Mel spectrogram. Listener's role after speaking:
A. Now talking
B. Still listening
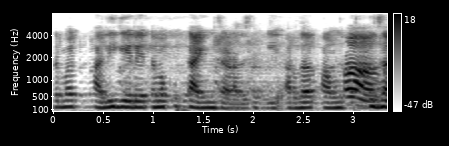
B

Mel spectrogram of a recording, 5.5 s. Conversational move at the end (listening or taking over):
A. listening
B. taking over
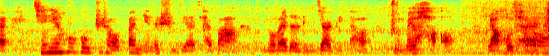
B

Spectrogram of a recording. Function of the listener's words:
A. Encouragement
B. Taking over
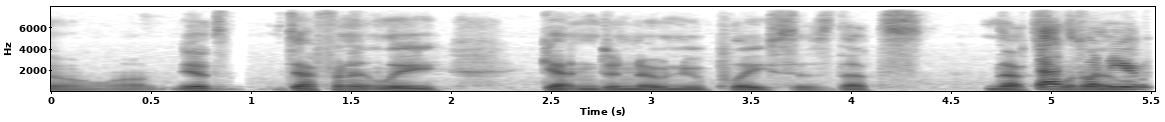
B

